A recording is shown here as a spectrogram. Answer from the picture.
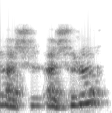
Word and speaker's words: عشرة: Okay, so you mean 10 onwards, it should be Ashra?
